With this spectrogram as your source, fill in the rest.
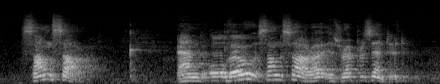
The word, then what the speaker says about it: samsara: sanskrit sa m s a a samsara it's pronounced samsara and although samsara is represented in a popular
